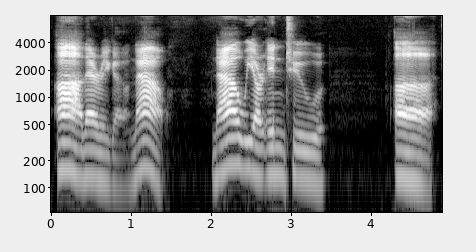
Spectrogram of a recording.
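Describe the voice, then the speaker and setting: Male livestream host, conversational and sweary lore explainer, mid-pitched voice with bright, punchy tone. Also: takes it slowly, clean tone.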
